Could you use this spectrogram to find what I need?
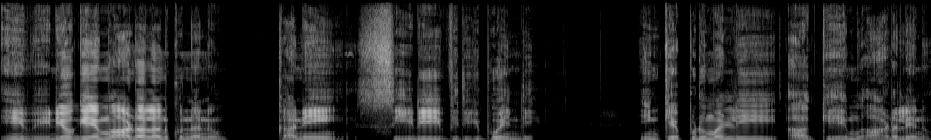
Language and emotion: Telugu, sad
